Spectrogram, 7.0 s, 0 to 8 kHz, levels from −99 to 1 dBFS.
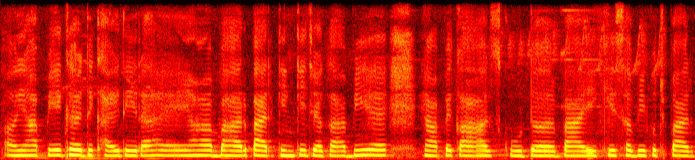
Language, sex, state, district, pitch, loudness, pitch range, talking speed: Hindi, female, Uttar Pradesh, Etah, 250 Hz, -22 LUFS, 240-255 Hz, 225 wpm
